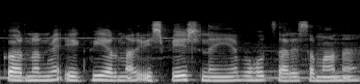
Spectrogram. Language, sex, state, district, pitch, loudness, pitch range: Hindi, female, Maharashtra, Mumbai Suburban, 190 Hz, -17 LUFS, 180-195 Hz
